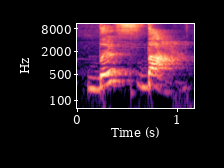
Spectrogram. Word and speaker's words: ضفدع: ضفدع ضفدع ضفدع ضفدع. Difficult, super difficult because it has one da. The first da is a guttural da, and it's vocalized with the e.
